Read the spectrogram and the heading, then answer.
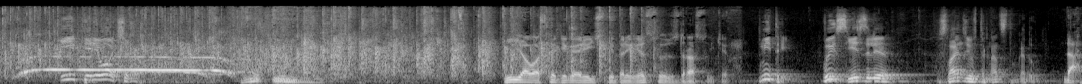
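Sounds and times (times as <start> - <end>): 
audience applause welcoming speaker: 0.0 - 6.8
speech: 0.6 - 1.6, 5.1 - 10.8.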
